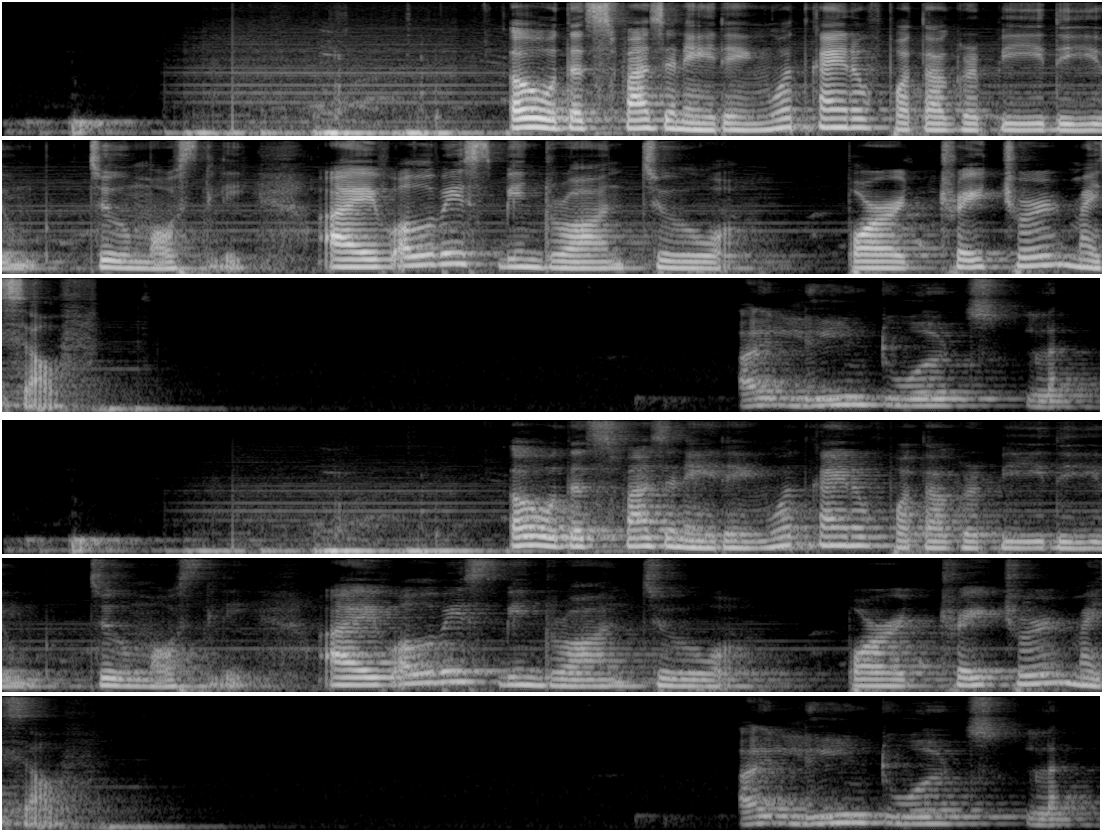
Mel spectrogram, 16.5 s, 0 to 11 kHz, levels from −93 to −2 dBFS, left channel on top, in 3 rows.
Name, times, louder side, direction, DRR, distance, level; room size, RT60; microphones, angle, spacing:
voice 1, 0.1-0.5 0.9-1.0 14.7-16.3, left 1 dB, 5° left, 1.1 m, -37 dB
voice 2, 1.0-5.7 5.9-9.2 9.7-11.4, left 5 dB, 85° left, 0.5 m, -27 dB
12.5 x 7.1 x 6.2 m
head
